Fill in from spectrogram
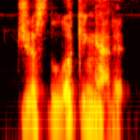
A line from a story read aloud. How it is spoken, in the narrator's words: Galen sputtered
